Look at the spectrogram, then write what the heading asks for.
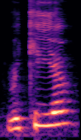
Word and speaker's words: Rakia: Or Rakia, right? Rakia, that's how you pronounce it.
